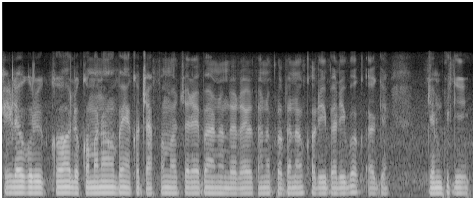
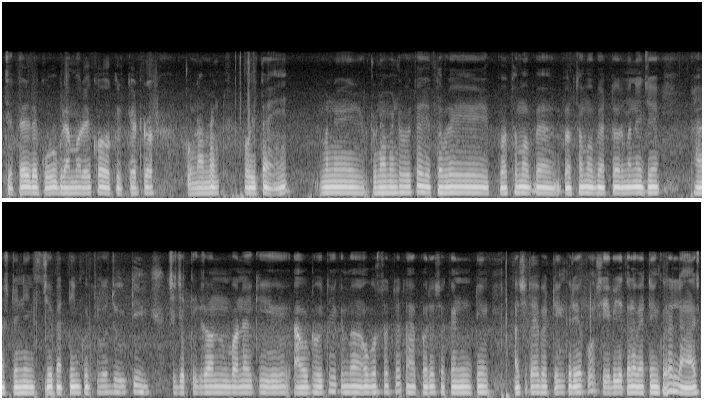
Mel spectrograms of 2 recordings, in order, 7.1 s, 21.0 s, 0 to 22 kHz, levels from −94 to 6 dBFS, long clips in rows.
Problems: constant background noise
